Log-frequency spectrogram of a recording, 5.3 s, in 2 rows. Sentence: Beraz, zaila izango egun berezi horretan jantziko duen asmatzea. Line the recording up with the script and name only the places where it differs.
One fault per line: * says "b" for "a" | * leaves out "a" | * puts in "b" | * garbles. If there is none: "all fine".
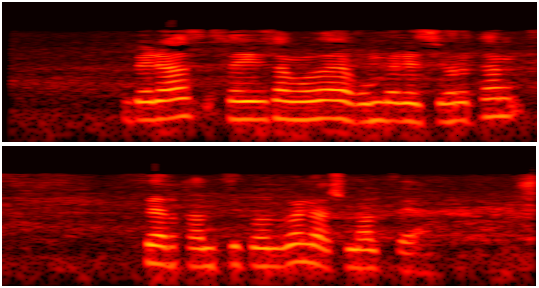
* puts in "da"
* puts in "zer"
